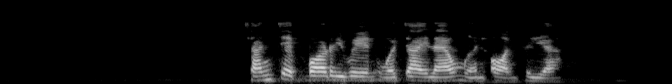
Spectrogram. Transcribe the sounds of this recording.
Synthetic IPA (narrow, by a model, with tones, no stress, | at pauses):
t͡ɕʰa˦˥nt͡ɕe˨˩p̚bɔː˧ɾi˦˥weː˧nhu˩˦ɐt͡ɕa˧jlɛː˦˥wmɯ˩˦ənʔɔː˨˩npʰlɯ˧ɐ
